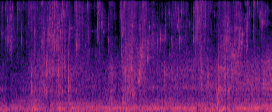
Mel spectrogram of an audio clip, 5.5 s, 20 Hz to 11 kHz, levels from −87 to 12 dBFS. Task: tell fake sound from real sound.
real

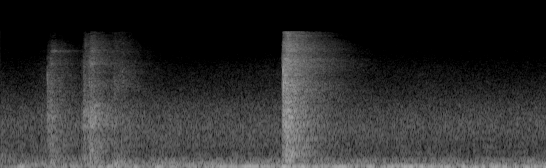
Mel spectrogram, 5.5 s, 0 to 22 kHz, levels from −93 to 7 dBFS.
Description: real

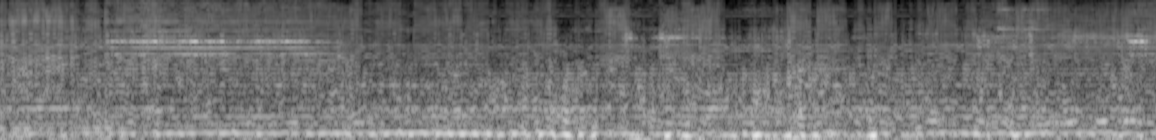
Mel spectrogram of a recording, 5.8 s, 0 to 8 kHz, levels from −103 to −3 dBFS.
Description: fake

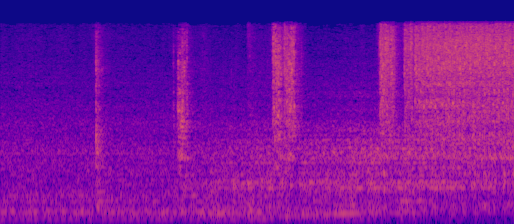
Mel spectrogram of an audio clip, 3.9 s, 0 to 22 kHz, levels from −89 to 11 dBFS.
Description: real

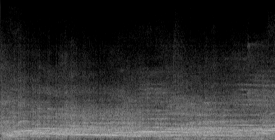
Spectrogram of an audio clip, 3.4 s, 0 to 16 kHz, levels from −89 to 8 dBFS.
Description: fake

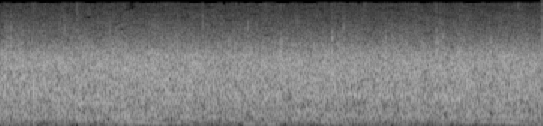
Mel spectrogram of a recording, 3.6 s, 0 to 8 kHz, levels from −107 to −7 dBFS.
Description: real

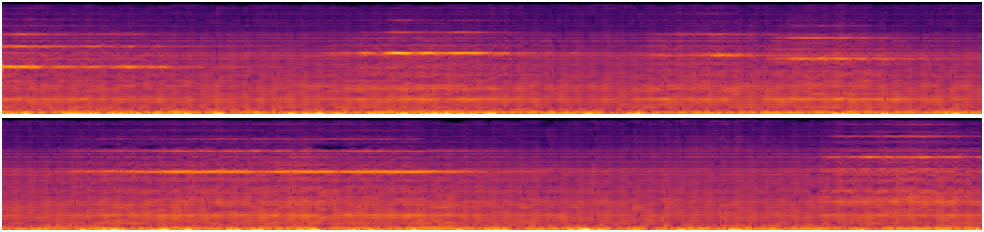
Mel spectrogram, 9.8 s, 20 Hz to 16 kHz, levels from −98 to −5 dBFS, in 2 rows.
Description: fake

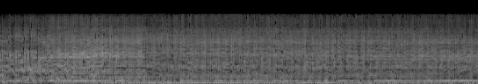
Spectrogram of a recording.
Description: fake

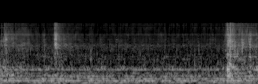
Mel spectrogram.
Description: fake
